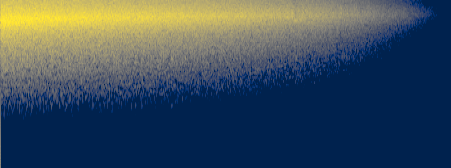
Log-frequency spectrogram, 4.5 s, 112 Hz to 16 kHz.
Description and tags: Vermona Hi Hat 12
From the Hi Hat Channel of the Vermona DRM 1 Analog Drum Synthesizer
Analog, DRM, Drum, Sample, Synth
